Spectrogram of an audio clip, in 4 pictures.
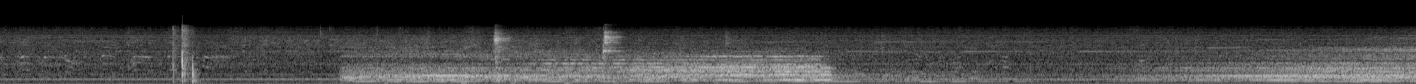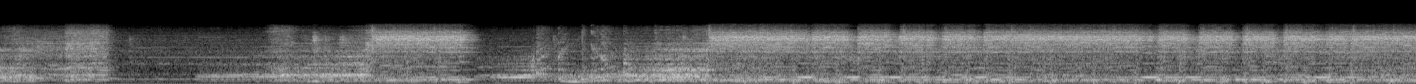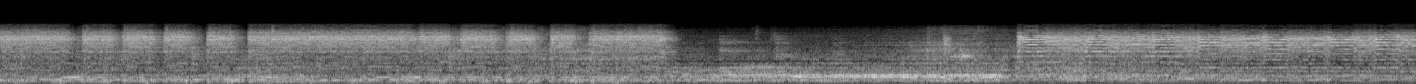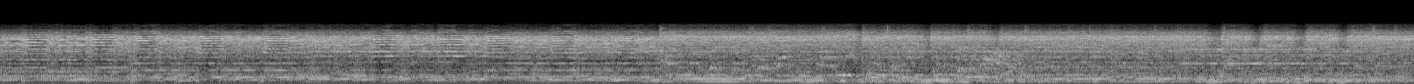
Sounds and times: Electric guitar: 0:03.2 - 0:15.6, 0:16.2 - 0:56.6.

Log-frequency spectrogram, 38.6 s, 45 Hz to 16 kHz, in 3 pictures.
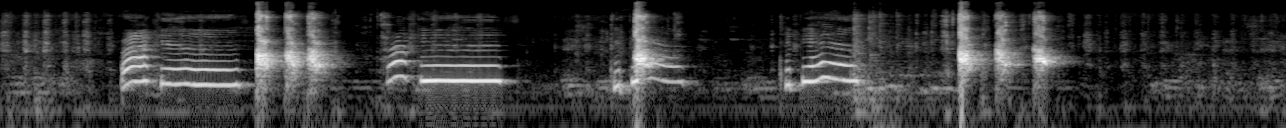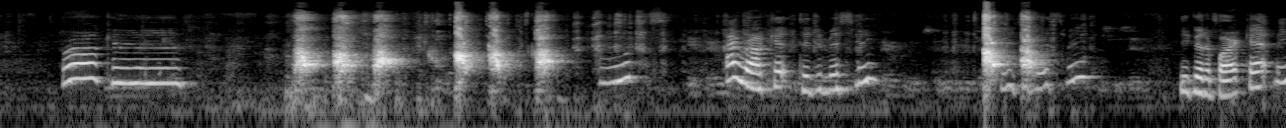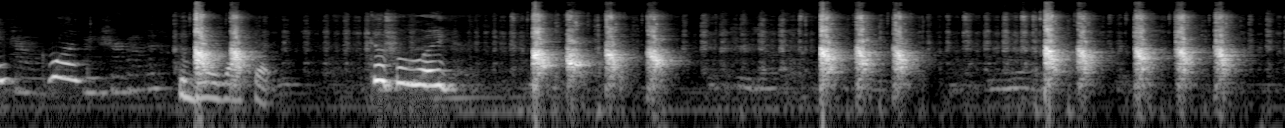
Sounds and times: Speech: 0:00.0 - 0:02.5, 0:03.7 - 0:09.8, 0:11.4 - 0:14.8, 0:18.8 - 0:28.6, 0:29.4 - 0:30.6
Bark: 0:02.6 - 0:03.5, 0:06.3 - 0:06.8, 0:09.6 - 0:10.7, 0:15.8 - 0:18.6, 0:22.7 - 0:23.4, 0:27.7 - 0:28.3, 0:31.0 - 0:32.5, 0:33.9 - 0:35.0, 0:36.2 - 0:38.2.

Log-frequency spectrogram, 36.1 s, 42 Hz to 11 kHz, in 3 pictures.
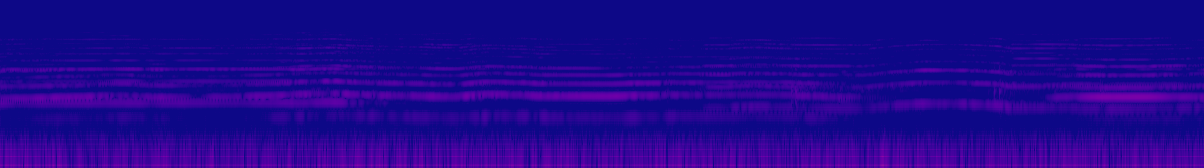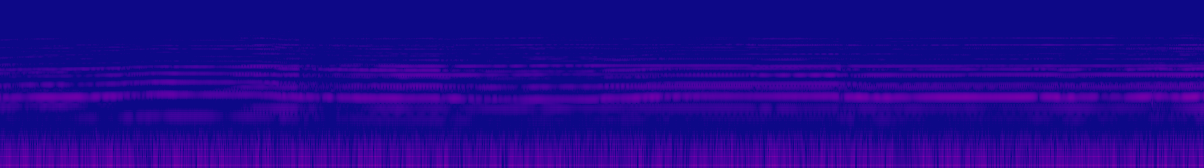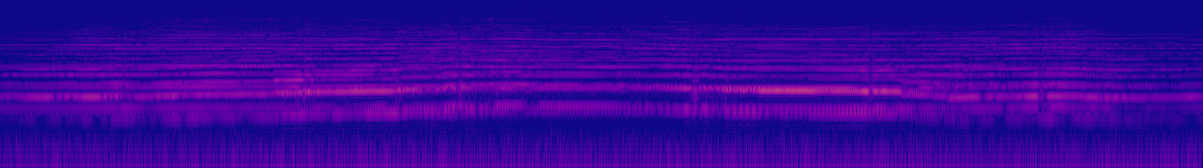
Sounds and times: Violin, fiddle: 0:00.0 - 0:36.1.

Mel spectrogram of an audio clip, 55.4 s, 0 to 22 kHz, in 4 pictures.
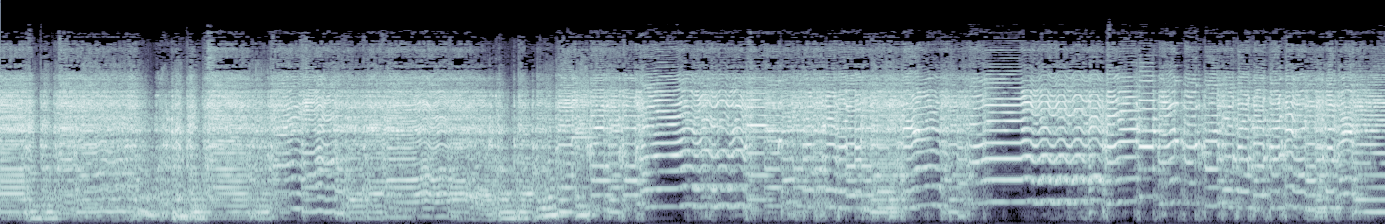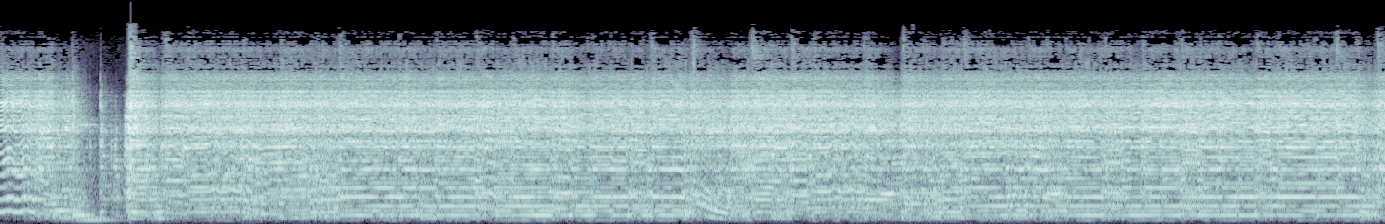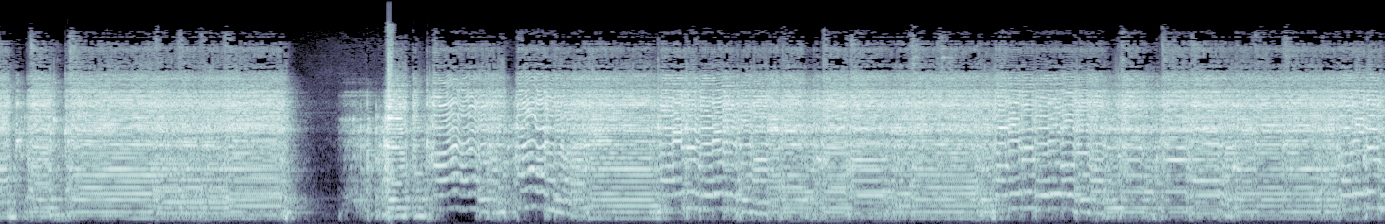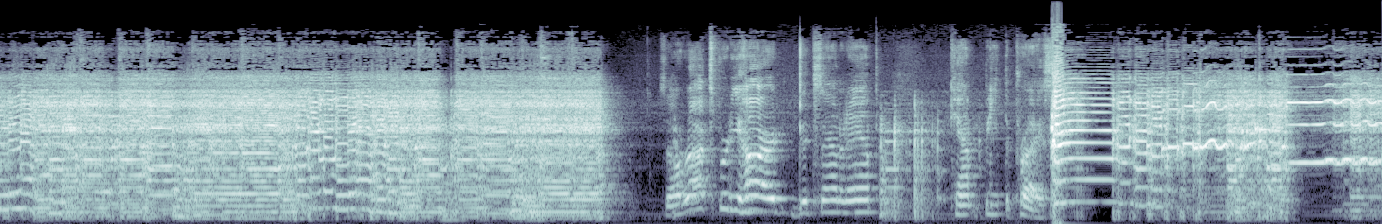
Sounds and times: Music: 0:00.0 - 0:47.9, 0:50.3 - 0:51.0, 0:52.0 - 0:55.3.

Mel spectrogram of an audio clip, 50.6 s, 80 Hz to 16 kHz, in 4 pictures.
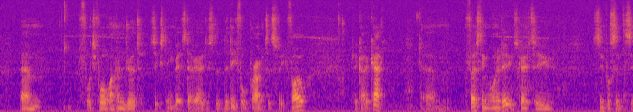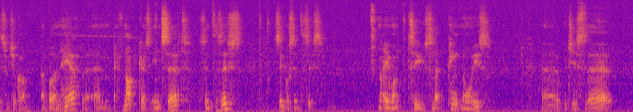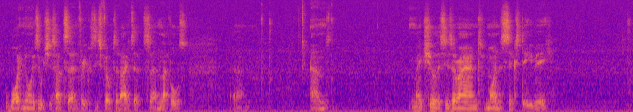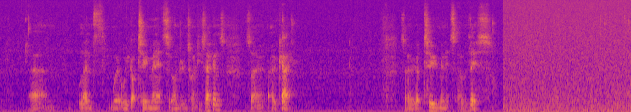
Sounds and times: Speech: 0:00.4 - 0:06.2, 0:07.0 - 0:07.8, 0:08.4 - 0:11.2, 0:11.8 - 0:17.6, 0:18.2 - 0:19.2, 0:20.1 - 0:22.6, 0:23.5 - 0:29.1, 0:29.9 - 0:30.4, 0:31.4 - 0:32.0, 0:33.5 - 0:36.5, 0:38.5 - 0:43.9, 0:46.0 - 0:47.9.

